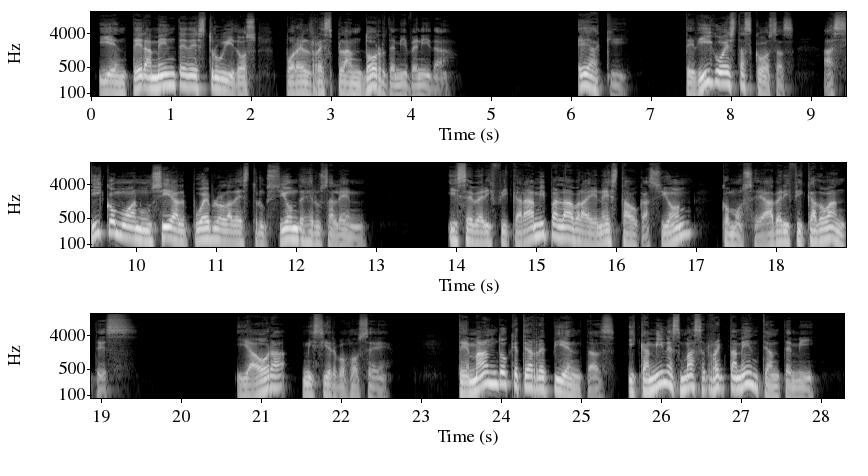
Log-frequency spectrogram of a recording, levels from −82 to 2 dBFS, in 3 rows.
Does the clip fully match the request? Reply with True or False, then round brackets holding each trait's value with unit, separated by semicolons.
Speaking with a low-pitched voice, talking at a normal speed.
False (115 Hz; 110 wpm)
